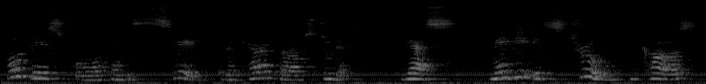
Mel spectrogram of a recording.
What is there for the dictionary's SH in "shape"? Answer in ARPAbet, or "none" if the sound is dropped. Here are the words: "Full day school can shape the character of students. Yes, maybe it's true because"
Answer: S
